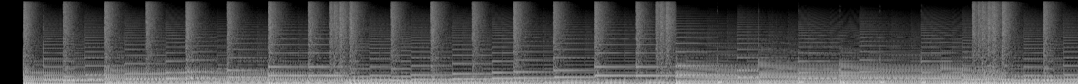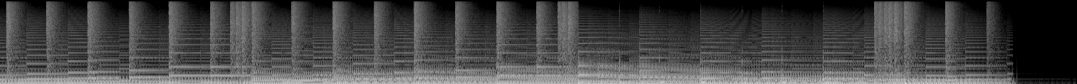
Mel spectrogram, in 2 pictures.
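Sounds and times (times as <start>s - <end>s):
OPL2 FM synth chip music: 0.2s - 21.0s.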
